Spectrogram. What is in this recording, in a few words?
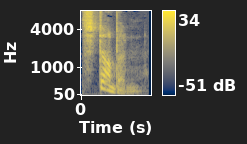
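"stubborn", English, uk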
